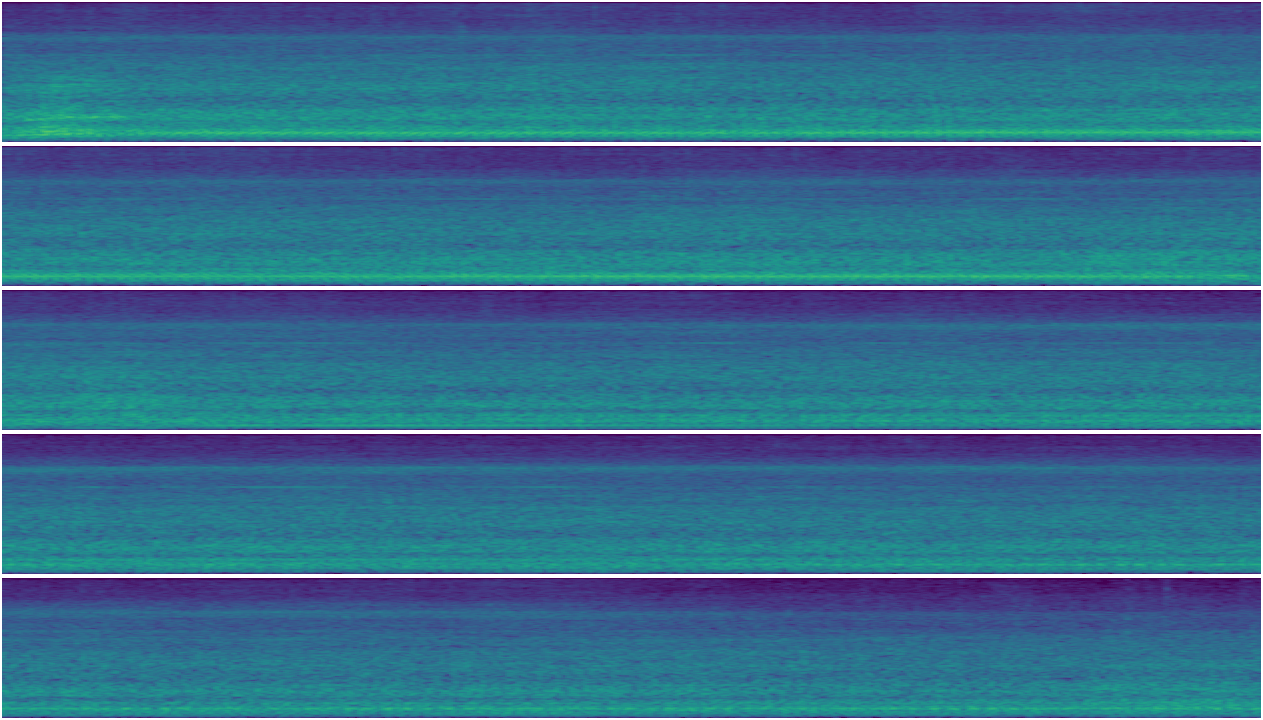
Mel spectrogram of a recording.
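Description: A crab boat's diesel machinery running steadily at close range: a steady hum over a wash of noise. About twelve seconds in the hum drops to a lower pitch and the sound gets a little quieter.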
